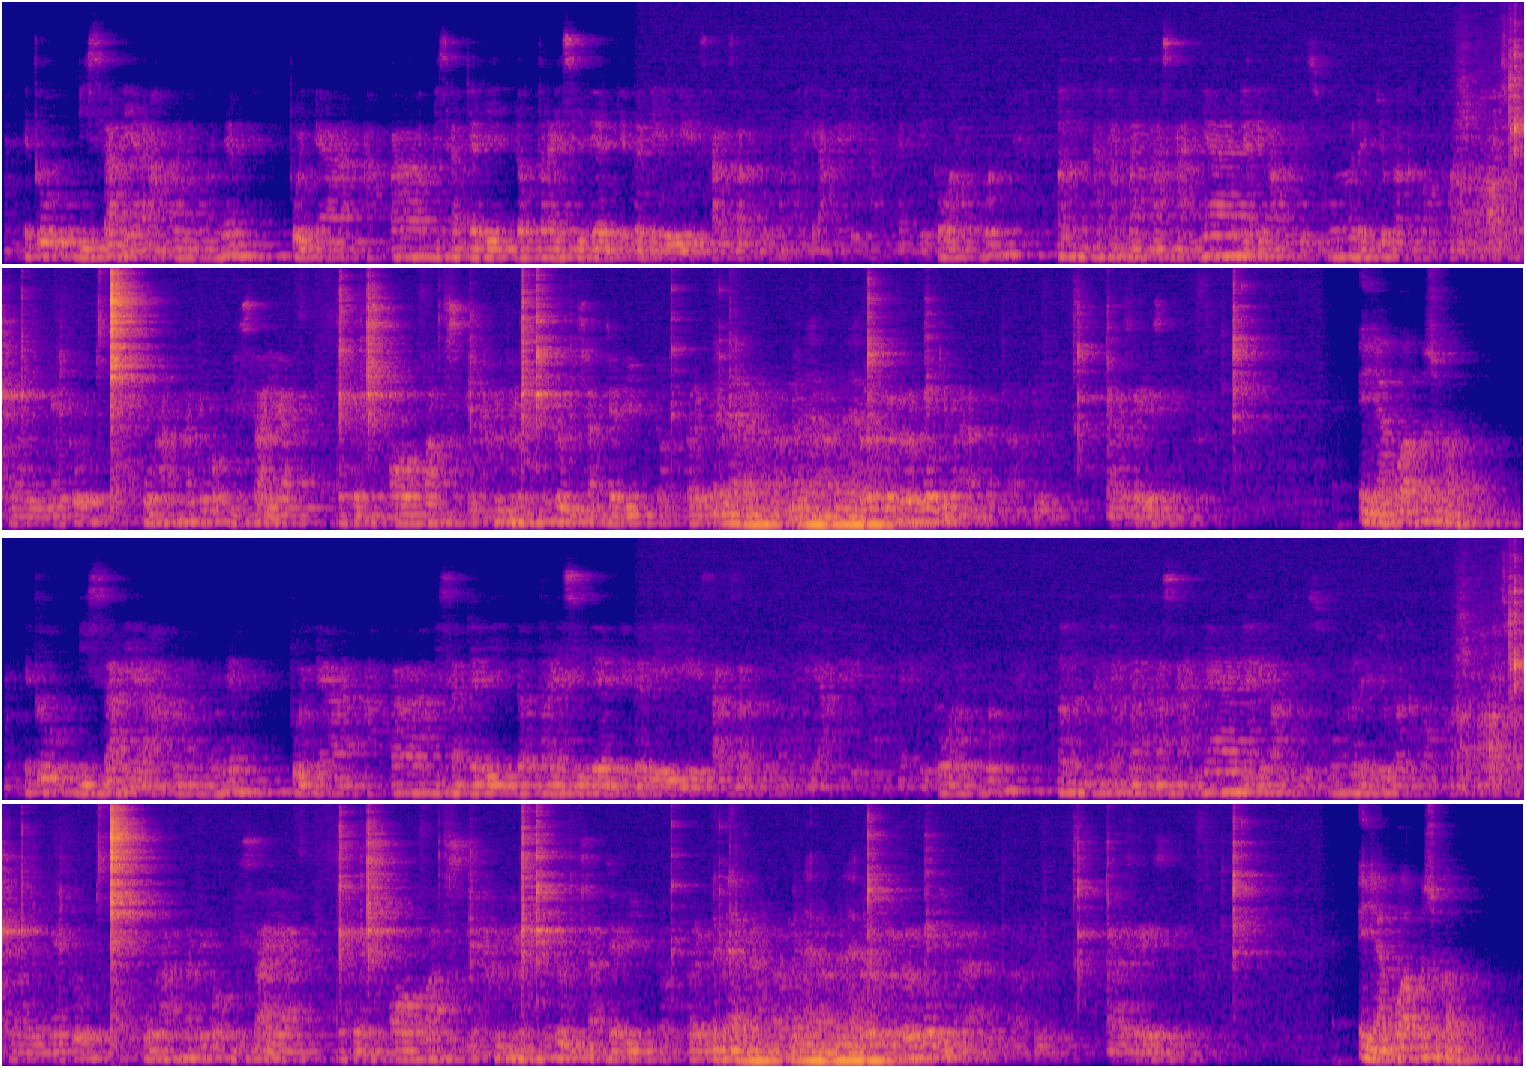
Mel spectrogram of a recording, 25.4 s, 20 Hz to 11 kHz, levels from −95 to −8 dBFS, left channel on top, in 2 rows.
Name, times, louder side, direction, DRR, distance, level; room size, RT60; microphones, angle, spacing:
voice 1, 0.0-2.0 2.4-13.5 13.8-15.2 15.5-21.4 21.9-22.7, left 1 dB, 35° left, -2 dB, 0.7 m, -45 dB
sound 1, 5.3-23.7, equal, ahead, 0.3 m, -41 dB
voice 2, 18.6-20.0 24.0-24.8, right 1 dB, 85° right, -1 dB, 0.8 m, -36 dB
5.4 x 2.9 x 3.0 m, 1.3 s
head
